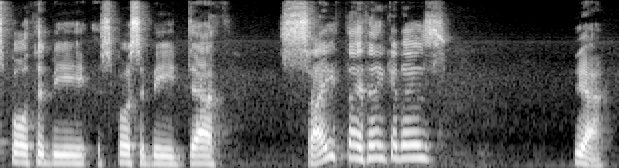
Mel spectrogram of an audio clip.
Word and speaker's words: Death Scythe: I know it's supposed to be Death Scythe, I think it is. Yeah, because somebody actually spelled out and said the C is silent, and they spelled it like, you know, SCYLENT.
